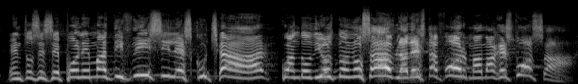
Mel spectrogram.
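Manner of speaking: high, slow emphatic preaching; prédica enérgica. Real, not acted. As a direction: proclaim it to the congregation, drawing out each phrase. (predicación exclamada, aguda y pausada)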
